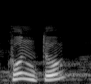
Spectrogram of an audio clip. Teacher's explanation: نونەکە و تەنوینەکە لە ناو دەم و لوتماندا دەشارینەوە و دوو حرەکەش مینگەی بۆ دەکەین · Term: ئیخفا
